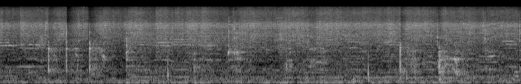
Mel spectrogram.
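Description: Chicken pieces frying in a little oil in a hot wok, with a steady broadband sizzle and occasional sharp pops and crackles, close and continuous with no talk.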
